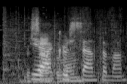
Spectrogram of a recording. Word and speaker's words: chrysanthemum: Who needed the chrysanthemum? Brianna. Brianna did. Chrysanthemum. That's how you say it, right? Chrysanthemum?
